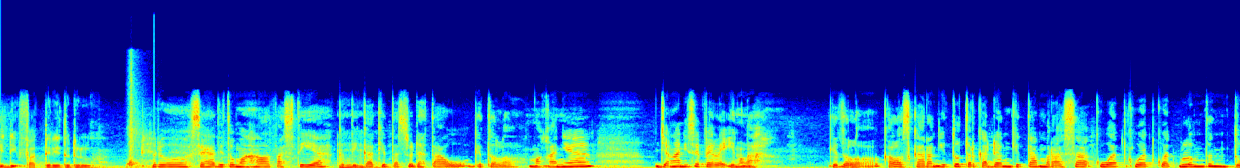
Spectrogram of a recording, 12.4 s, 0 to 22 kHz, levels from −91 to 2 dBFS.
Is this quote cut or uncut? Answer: cut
